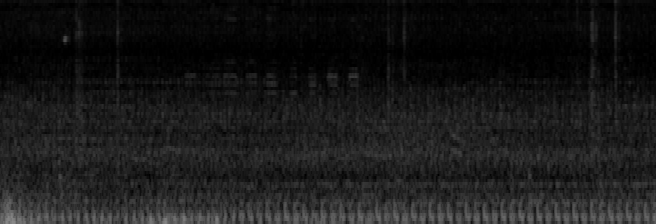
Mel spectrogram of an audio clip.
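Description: Motorcycle engine running low and steady at slow speed, heard from on the bike, with an even low putter.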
